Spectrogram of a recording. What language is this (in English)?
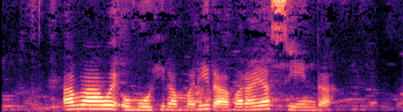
Kinyarwanda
